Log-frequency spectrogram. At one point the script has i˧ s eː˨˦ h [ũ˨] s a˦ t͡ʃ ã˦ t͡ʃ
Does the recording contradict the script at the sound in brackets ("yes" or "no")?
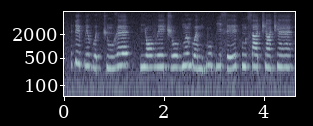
yes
